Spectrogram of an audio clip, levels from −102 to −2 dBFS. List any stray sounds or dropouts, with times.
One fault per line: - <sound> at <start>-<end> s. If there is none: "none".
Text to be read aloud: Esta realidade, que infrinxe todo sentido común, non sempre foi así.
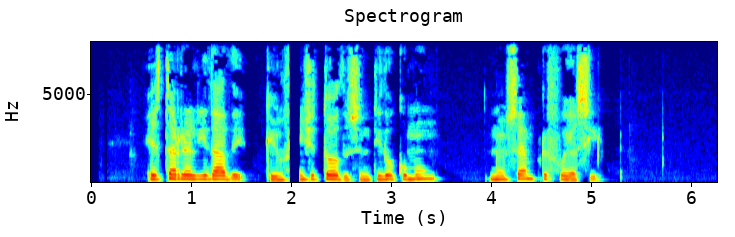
- dropout at 2.0-2.1 s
